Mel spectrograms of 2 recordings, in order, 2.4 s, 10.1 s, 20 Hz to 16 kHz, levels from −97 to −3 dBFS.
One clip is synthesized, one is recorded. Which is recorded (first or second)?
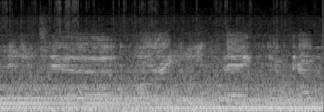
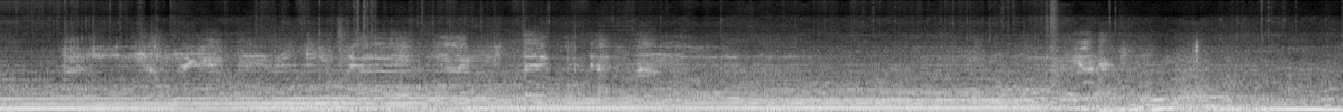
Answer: first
